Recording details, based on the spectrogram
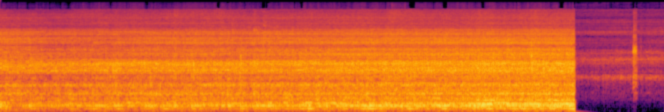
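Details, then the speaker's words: Electric kettle after repair with new switch replacing the broken one: steady hiss builds into a rolling boil then cuts off with a click; now heats fully and switches off automatically. "ඔන්න යාළුවනේ දැන් නම් මේක සුපිරියටම රත් වෙලා තියෙන්නේ. අය අන්න ඔෆ් වුණා. ඉතින් ඔෆ් වුණා."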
